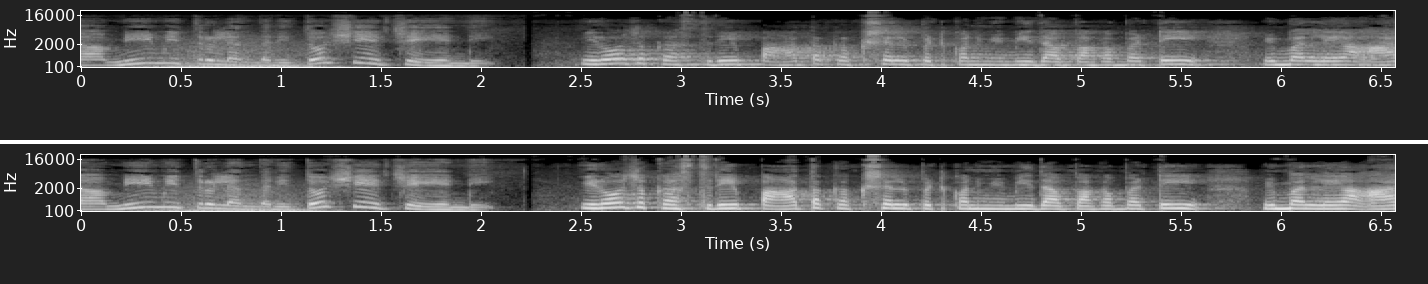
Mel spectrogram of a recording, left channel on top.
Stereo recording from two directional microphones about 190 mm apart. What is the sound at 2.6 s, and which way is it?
A woman's voice, 35° right (ahead or behind).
